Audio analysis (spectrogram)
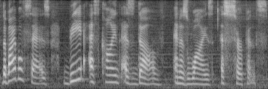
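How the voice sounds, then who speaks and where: A woman's voice: medium pitch, takes it slowly, slight background noise. A middle-aged woman from Lebanon whose first language is Arabic, speaking emphatically as an interview guest and repeating phrases for effect. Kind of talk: impassioned testimony.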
